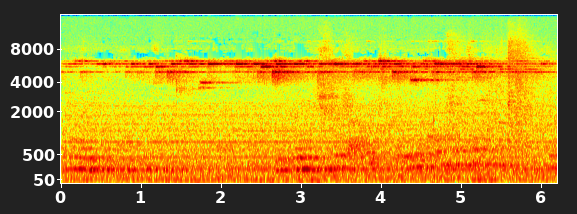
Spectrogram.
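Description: Electronic sound from an interactive audiovisual installation: high, steady whistling tones over short, low tones that come and go.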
